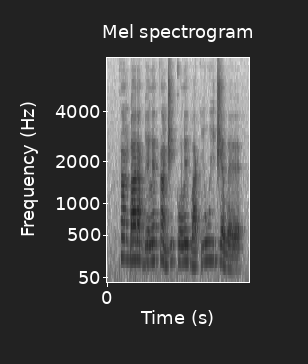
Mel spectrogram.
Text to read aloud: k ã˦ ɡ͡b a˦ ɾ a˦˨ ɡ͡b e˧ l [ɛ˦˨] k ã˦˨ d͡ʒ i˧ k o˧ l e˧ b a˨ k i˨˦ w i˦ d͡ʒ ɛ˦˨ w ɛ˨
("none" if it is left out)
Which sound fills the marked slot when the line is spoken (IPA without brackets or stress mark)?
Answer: ɛ˦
